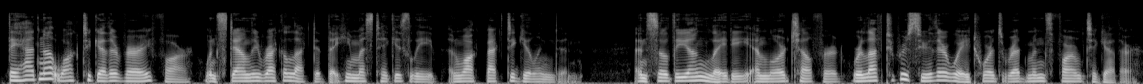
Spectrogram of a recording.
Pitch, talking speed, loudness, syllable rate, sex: 150 Hz, 205 wpm, -18 LUFS, 5.6 syllables/s, female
